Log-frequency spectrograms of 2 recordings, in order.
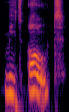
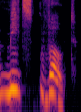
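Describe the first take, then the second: First: It is said without a v sound. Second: It is said with a v sound. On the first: The speaker calls it wrong. "not mitz, mitzot, which you normally would think it would be" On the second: The speaker calls it right. "but mitzvot"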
